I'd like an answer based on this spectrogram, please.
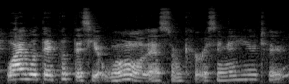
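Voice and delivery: ordinary talk, nothing marked

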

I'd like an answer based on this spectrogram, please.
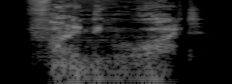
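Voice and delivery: Snake's voice. Acted. Old soldier explains his pursuit to Drebin, low and weary. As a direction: drop into the tired veteran's low voice.

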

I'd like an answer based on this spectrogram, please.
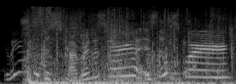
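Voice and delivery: suddenly wondering if she has been here; surprised excitement. Real, not acted. Streamer exploring the map, startled she may have been here, excited. Realizing map area seems familiar.

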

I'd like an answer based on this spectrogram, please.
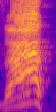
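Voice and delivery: short yell of alarm; startled yell. Real, not acted. Player startled by a game enemy, startled yell.

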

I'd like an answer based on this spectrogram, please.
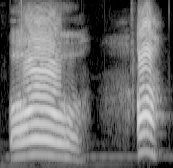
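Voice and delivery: loud startled cries. Real, not acted. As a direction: jump and shout. Startled by monster.

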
